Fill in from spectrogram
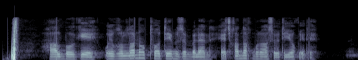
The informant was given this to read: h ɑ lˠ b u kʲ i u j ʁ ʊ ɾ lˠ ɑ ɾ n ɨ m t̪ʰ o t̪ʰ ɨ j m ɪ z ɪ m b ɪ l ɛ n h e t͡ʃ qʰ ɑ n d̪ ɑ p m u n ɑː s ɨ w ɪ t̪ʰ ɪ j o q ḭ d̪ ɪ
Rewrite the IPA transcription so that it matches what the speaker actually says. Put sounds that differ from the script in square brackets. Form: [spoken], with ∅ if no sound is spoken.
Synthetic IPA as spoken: h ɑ lˠ b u kʲ i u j ʁ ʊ ɾ lˠ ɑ ɾ n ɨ [ŋ] t̪ʰ o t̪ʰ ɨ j m ɪ z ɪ m b ɪ l ɛ n h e t͡ʃ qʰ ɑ n d̪ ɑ [q] m u n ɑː s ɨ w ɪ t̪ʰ ɪ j o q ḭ d̪ ɪ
